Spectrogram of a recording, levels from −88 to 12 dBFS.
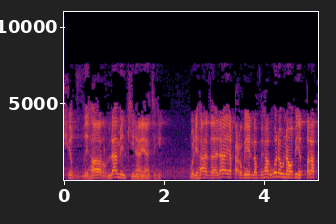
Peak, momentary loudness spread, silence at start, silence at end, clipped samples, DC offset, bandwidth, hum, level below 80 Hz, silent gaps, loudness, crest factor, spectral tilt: -4 dBFS; 8 LU; 0 s; 0 s; under 0.1%; under 0.1%; 8 kHz; none; -66 dBFS; none; -19 LUFS; 16 dB; -4.5 dB/octave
